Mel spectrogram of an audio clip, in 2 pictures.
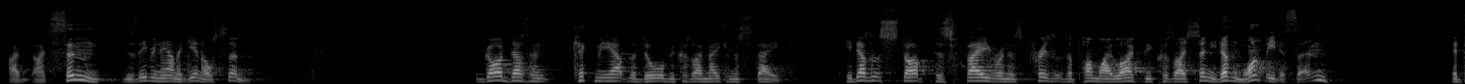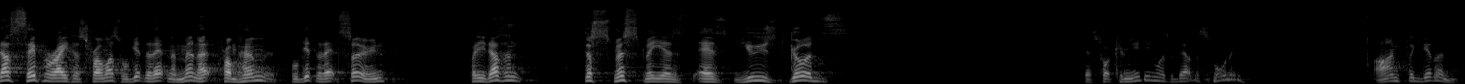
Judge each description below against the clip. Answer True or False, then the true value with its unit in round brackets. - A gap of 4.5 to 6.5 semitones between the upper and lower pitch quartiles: True (5.0 semitones)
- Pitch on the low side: False (155 Hz)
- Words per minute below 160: False (165 wpm)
